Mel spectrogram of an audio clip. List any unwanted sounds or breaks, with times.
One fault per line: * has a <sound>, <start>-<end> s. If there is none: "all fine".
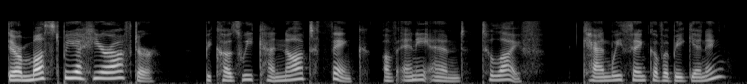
all fine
